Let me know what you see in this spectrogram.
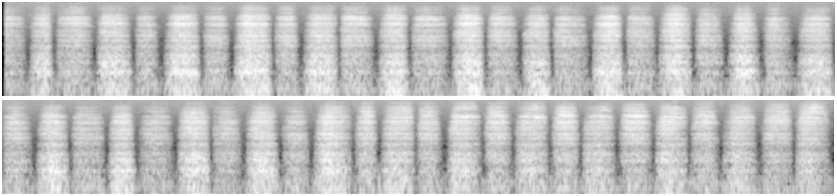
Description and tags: Breaths male faster
Breath recorded for multimedia project
breath, gasp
